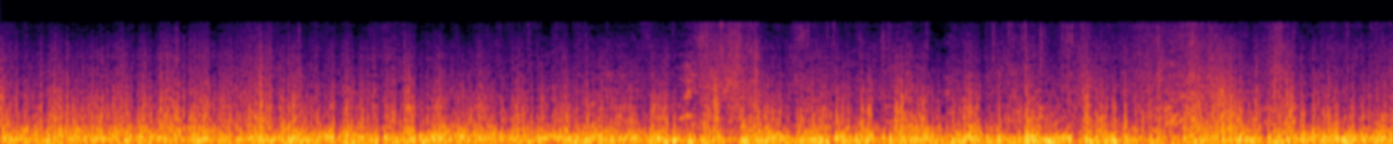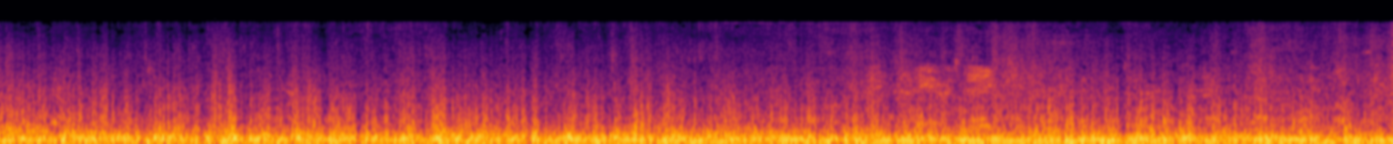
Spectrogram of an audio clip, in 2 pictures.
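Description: Strong wind roars across the open water.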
